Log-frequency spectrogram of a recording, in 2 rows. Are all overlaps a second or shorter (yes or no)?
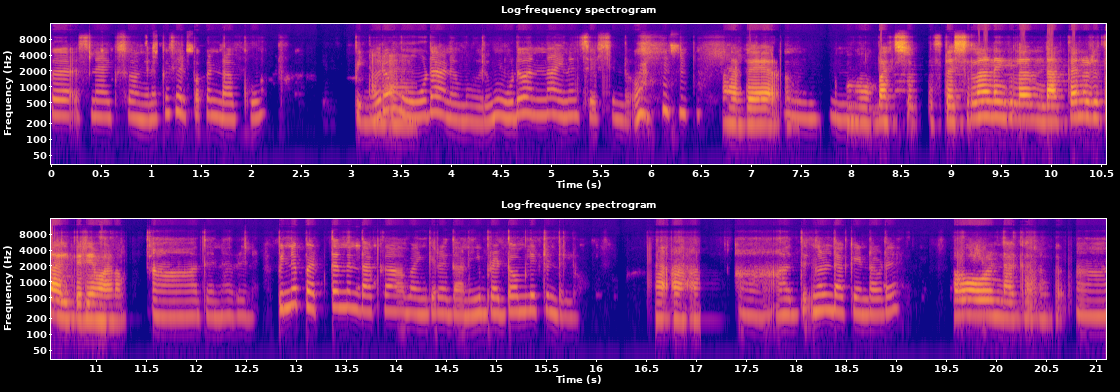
yes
